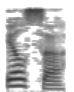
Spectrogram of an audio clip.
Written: ilsa

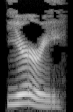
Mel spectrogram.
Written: yury

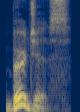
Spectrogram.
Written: Burgess

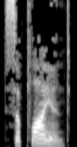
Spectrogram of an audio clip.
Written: supplyant

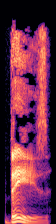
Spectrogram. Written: baize

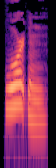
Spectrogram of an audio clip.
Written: wharton

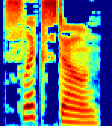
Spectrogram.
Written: slickstone

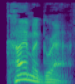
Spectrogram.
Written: kymograph

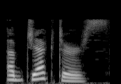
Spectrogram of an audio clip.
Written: objector's

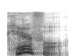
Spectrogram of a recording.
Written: careful

